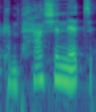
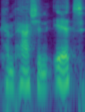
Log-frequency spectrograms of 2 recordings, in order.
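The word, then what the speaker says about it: compassion-it: And I pronounced compassionate, compassion it, because in the bio it's compassion dash it.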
